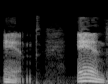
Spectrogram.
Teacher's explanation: 我们会把这个字弱读成一个 n 的音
